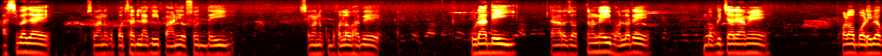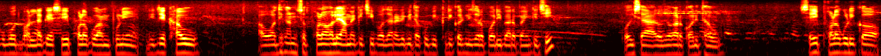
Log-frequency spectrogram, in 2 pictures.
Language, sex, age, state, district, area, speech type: Odia, male, 18-30, Odisha, Kendrapara, urban, spontaneous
